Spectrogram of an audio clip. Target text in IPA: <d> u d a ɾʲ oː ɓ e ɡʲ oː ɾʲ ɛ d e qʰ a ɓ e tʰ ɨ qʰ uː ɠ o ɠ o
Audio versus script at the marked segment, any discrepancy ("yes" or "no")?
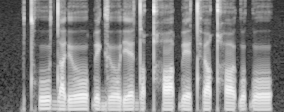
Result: yes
